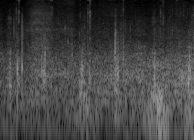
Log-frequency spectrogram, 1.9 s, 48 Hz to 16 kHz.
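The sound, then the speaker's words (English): Running footsteps of a runner on the return leg of a five-mile run, past the eight-kilometre turn, a steady rhythm of many footfalls over constant background noise. “I'm running back on my second leg of a 5 miler. I've just made my turn at the 8 kilometer point,”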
